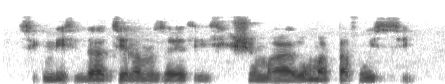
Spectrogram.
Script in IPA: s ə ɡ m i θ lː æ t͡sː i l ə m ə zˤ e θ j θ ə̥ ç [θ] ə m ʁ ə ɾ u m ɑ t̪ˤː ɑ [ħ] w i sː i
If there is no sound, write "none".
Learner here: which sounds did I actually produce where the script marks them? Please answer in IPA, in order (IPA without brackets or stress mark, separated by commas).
ʃ, f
